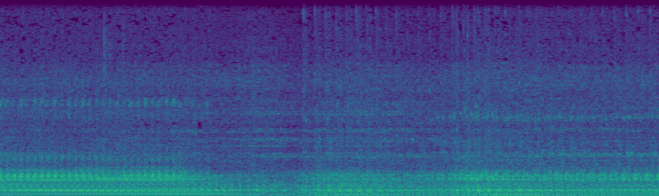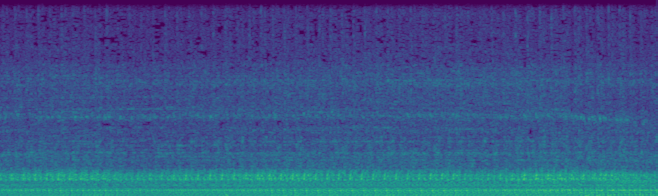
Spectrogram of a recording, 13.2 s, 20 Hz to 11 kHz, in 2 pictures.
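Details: 1970s Crane Carrier 10-wheel-drive truck, Detroit 6-71 two-stroke diesel: catches without ether and settles into a rough, busy rumble at steady speed, running on its own fuel after four stuck injectors were freed.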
